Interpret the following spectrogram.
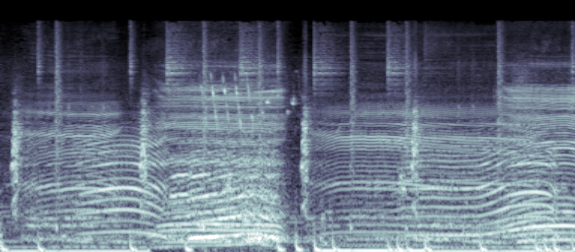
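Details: Farm cow giving long, continuous lowing moos that swell and sag in pitch, nearly unbroken across the stretch with a brief dip in the middle, a constant low drone running beneath.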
